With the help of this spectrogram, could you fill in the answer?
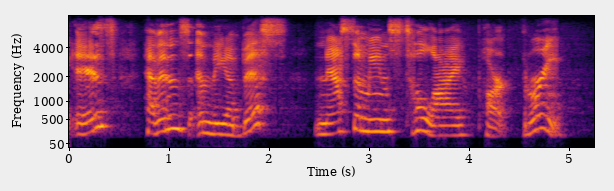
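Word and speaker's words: נָשָׁא: beguiled me is hebrew word h5377 and it's pronounced nasa and it means to lead astray i.e mentally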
